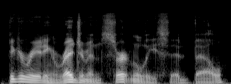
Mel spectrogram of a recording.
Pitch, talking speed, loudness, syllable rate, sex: 85 Hz, 130 wpm, -20 LUFS, 6.3 syllables/s, male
